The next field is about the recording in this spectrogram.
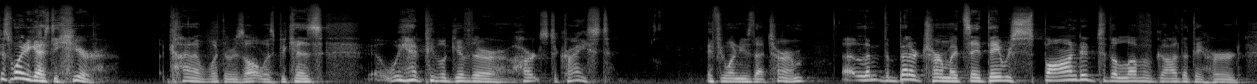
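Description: A somewhat breathy man's voice, fairly high in pitch, with lively intonation, a moderate pace and long, frequent pauses. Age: 50s. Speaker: pastor. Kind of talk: sermon. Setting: church.

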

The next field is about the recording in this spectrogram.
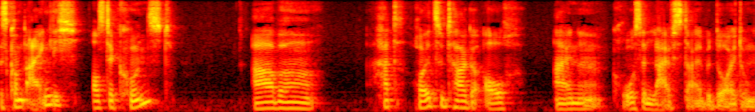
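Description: The calm-toned voice moves at a very slow pace. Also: man. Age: 20s. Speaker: podcast host, fitness studio manager. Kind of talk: solo podcast monologue, self-help talk. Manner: calm, direct address to listener.

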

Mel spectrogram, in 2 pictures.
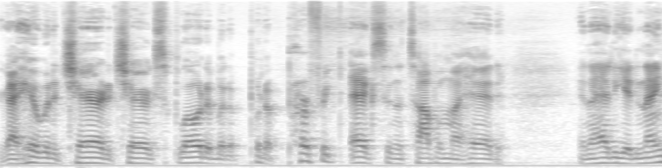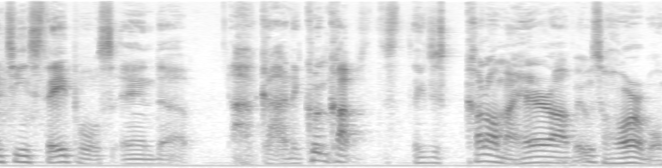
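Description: Speaking at a very fast pace, a man uses an animated tone at a medium pitch. Vocal fry runs through his voice. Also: ordinary pitch variation. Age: 50s. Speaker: podcast host and pro wrestler. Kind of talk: casual chat. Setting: studio.

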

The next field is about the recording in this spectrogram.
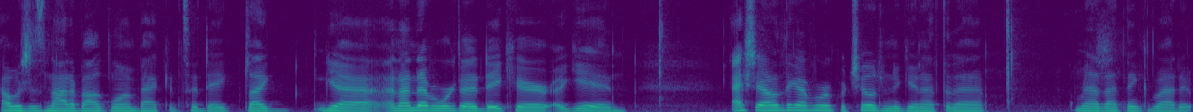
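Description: The speech comes at a very fast pace in an animated tone. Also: woman. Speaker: podcast host. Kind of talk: casual chat. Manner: animated, laughs often.

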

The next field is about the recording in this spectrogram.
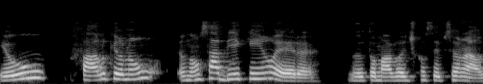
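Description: A woman's dark, mellow, medium-pitched voice at a fairly slow pace, with ordinary pitch variation. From Goiânia, central Brazil. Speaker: rock climber. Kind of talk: casual chat.

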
